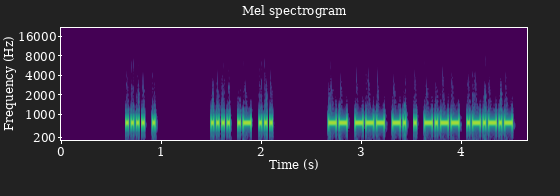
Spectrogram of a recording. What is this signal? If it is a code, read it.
Morse code, heard as a keyed tone, about 46 wpm, 700 Hz. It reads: HE HAS MONEY.
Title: 3x Word-Spacing - Sentences from Top 400 Words - 45wpm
